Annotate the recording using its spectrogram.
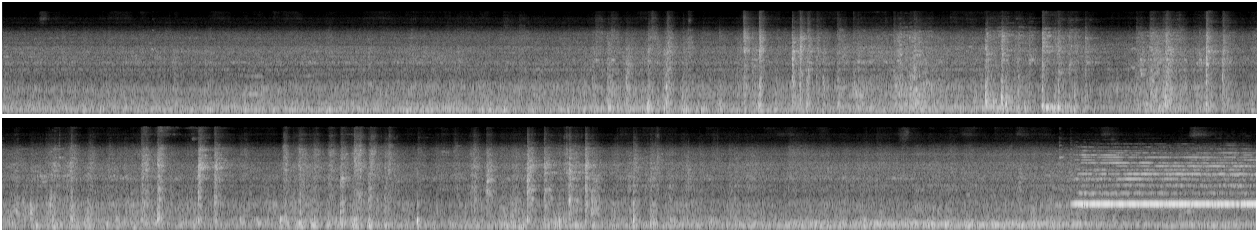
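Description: Rajdhani Express coach rolling through a junction yard: a steady running rumble with a run of clicks and knocks from the wheels crossing points and rail joints. Near the end a loud, steady-pitched train horn starts.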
